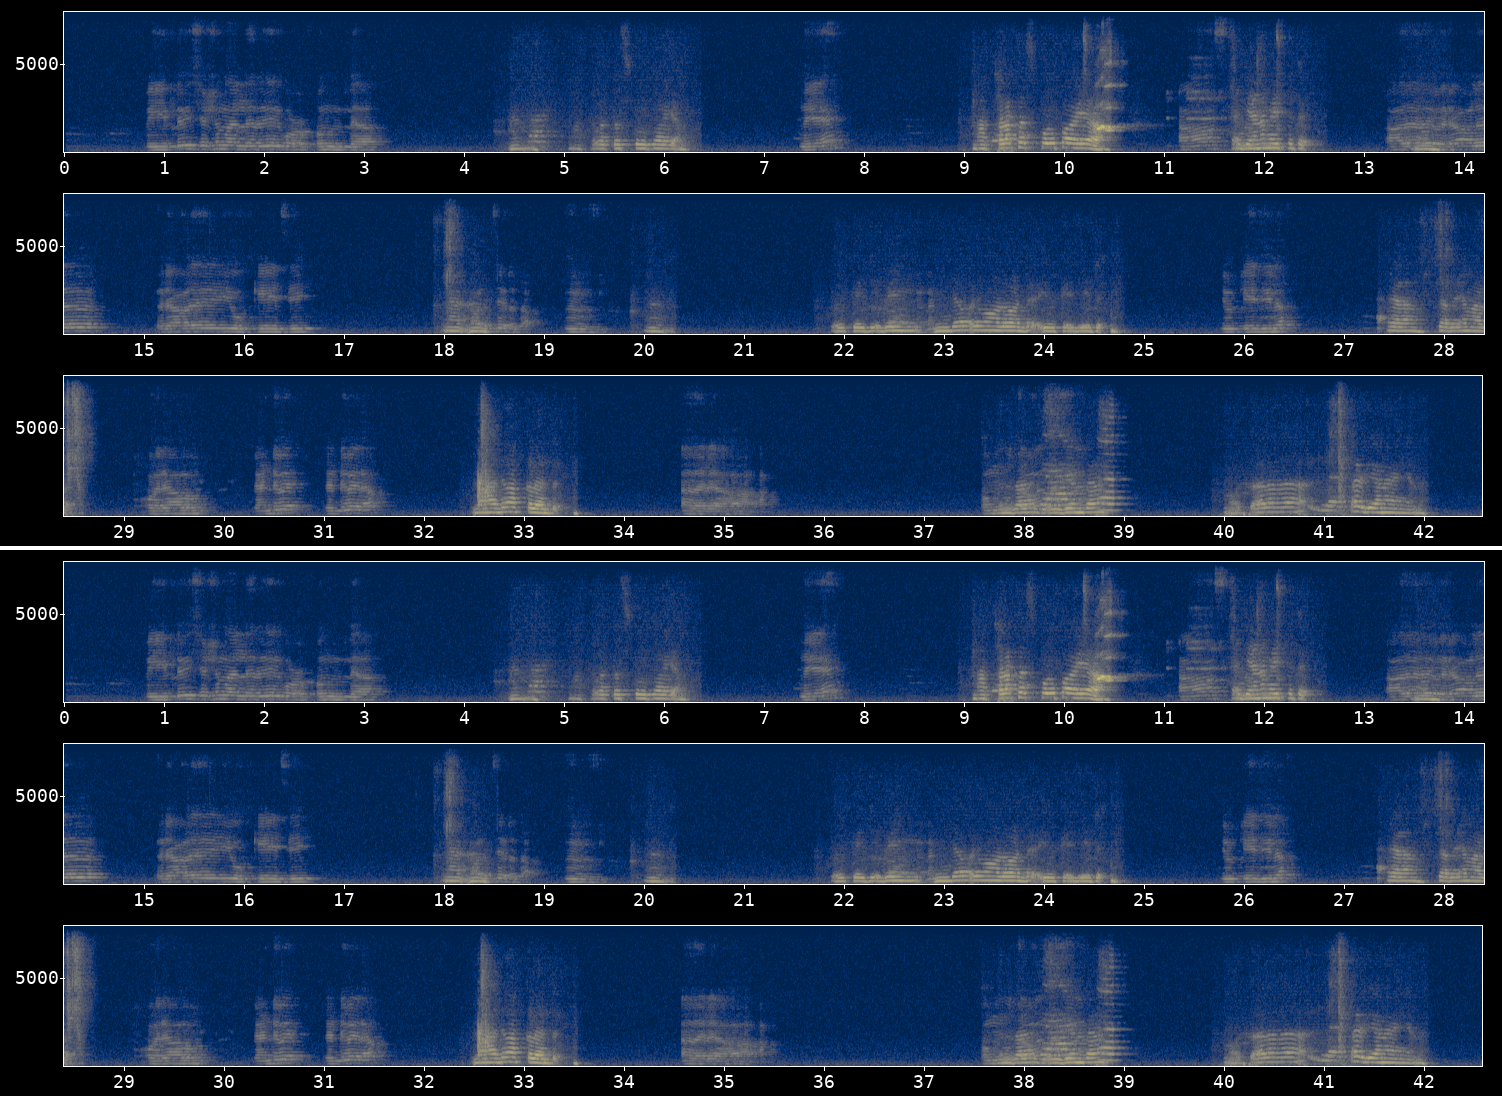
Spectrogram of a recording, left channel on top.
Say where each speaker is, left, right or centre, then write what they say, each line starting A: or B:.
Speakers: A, on the right (about 20°); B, in the centre.
A: വീട്ടിലുവിശേഷം നല്ലത് കുഴപ്പമൊന്നുമില്ല.
B: ഉം... മക്കളൊക്കെ സ്കൂളിൽപോയോ
A: ഏ
B: മക്കളൊക്കെ സ്കൂളിൽ പോയോ?
A: ആ.. സ്കൂളിൽപോയി.
B: കല്യാണം കഴിച്ചിട്ട്
A: അതെയതെ
B: ആ
A: ഒരാള്, ഒരാ ഇപ്പം യു. കെ. ജി
B: ആ
A: രാള്
B: ആ
A: ചെറുത, ഉം...
B: ആ യു. കെ. ജിയില്
A: അങ്ങനെ
B: എന്റെയൊരു മോളുമുണ്ട് യു. കെ. ജിയില്
A: യു. കെ. ജിയിലാ
B: ആ.. ചെറിയമകളാ
A: ഒരാളോ, രണ്ടുപേ... രണ്ടു പേരോ
B: നാലുമക്കളുണ്ട്
A: അതയല്ലേ, അ... ആ മൂത്താള്
B: എന്താ, ജോലി
A: ചെയ്യണെ
B: എന്താ <inaudible> കല്യാണം കഴിഞ്ഞോ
